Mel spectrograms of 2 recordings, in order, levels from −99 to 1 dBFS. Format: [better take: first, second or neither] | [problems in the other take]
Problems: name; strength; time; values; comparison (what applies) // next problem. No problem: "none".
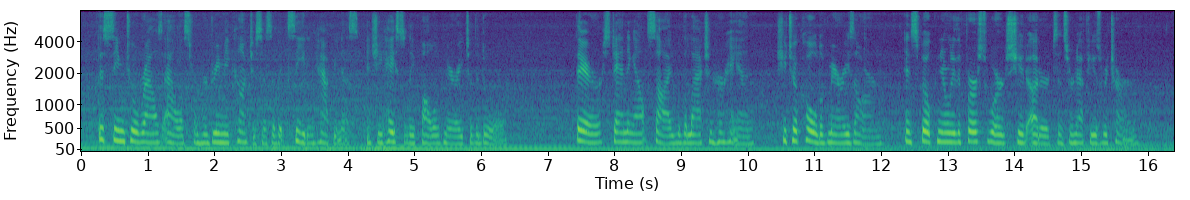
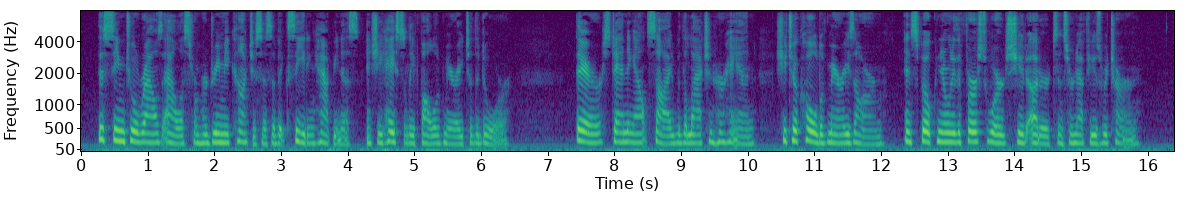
second | background sound (Idling); 8 dB below the speech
